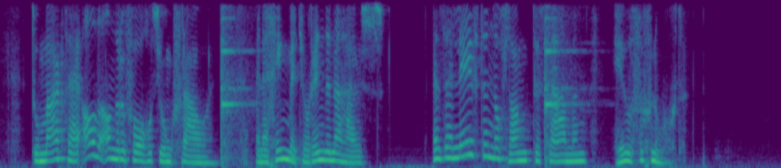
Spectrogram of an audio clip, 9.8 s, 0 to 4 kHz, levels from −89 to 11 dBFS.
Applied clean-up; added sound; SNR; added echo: none; Hammer; 10 dB; none.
